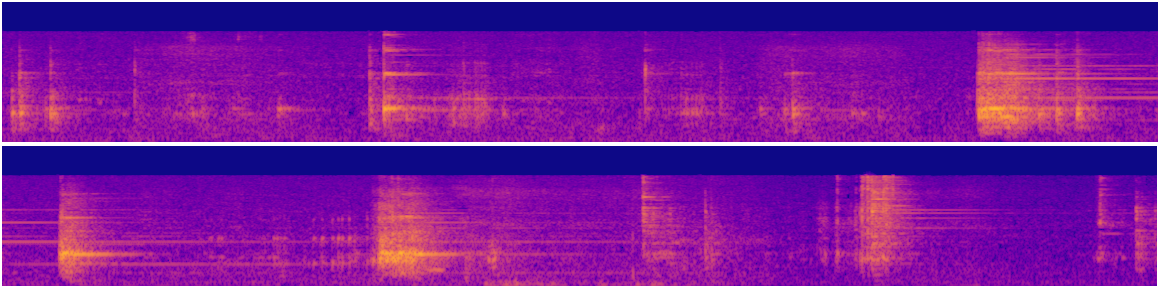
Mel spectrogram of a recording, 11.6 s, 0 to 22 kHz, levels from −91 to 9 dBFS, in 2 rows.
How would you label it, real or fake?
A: real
